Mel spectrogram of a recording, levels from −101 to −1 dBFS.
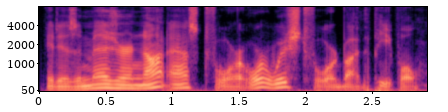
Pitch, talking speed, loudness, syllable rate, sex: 110 Hz, 270 wpm, -19 LUFS, 6.1 syllables/s, male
